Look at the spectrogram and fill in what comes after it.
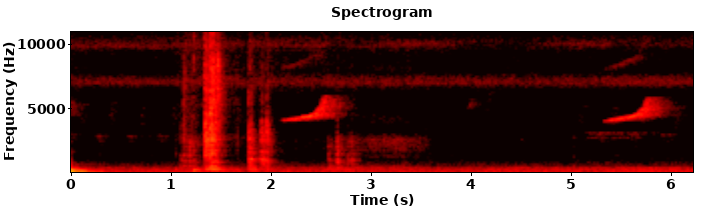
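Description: A mostly quiet room with two short rising chirps, one about two seconds in and one near the end, typical of a small bird calling outside. A few faint knocks a little after a second in.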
